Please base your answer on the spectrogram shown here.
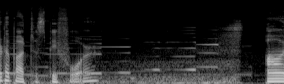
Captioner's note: time rewind sound effect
